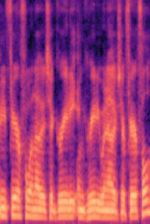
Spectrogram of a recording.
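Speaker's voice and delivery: ordinary talk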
